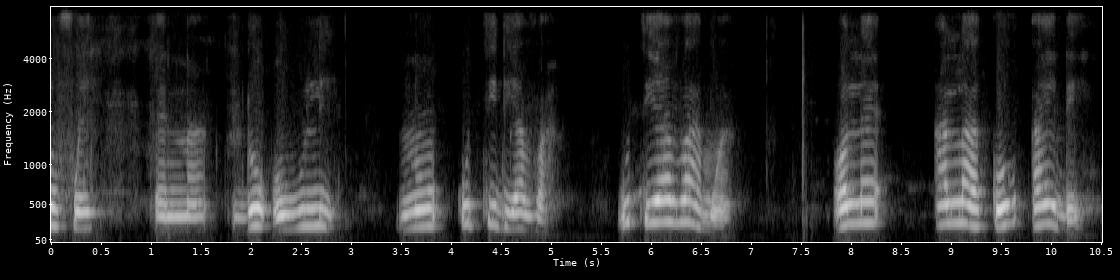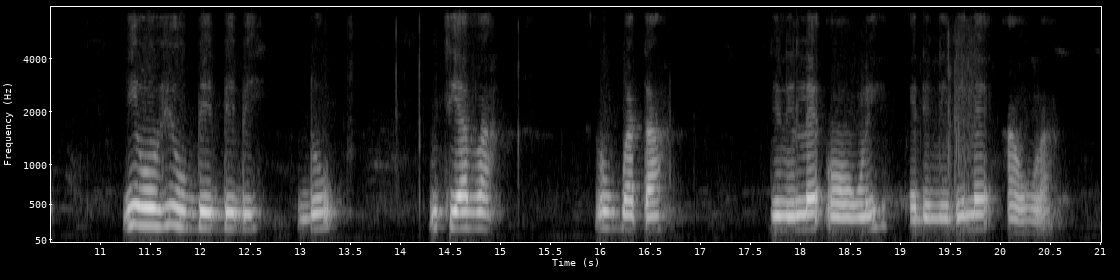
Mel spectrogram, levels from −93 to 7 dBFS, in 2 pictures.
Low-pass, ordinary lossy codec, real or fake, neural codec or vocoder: 7.2 kHz; Opus, 16 kbps; real; none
